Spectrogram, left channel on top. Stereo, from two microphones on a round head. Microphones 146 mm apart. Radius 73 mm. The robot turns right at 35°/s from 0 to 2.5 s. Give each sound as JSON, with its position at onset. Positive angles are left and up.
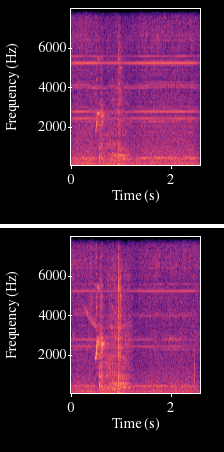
{"t": 0.5, "sound": "a drawer", "side_deg": -45, "distance_m": 0.8}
